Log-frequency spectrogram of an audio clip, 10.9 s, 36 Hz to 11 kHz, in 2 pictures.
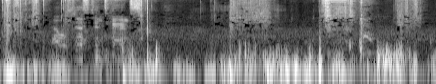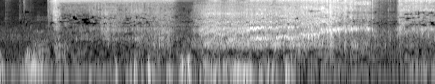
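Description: Electric motor and gearbox of a cheap HB 1/10 scale RC rock crawler whining as it climbs out of a crack in dry dirt, with irregular knocks and scrapes of tyres and crumbling earth. In the last couple of seconds the whine grows louder and rises in pitch over a hissing scrape.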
